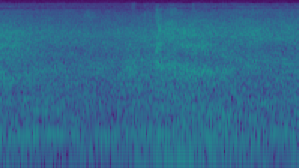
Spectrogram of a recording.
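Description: Steady low rumble of a gridlocked traffic jam, a kilometres-long queue of idling vehicles including trucks and shuttle vans at a road junction, a dense continuous engine drone with faint hum, moderately loud and unbroken throughout, no distinct passes or horns.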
